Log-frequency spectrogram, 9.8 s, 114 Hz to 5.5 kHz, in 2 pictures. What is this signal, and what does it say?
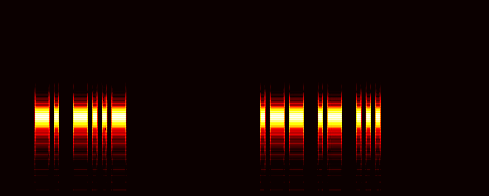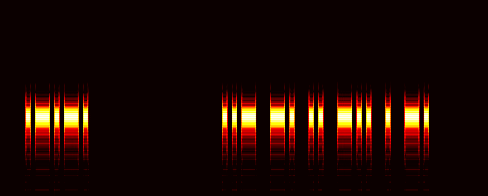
Morse code, heard as a keyed tone, about 25 wpm, 550 Hz. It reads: NX WAS <AR> UNIDEN
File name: Ultimate Word List / 25WPM Ultimate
